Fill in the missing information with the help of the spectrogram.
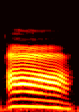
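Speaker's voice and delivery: long open आ, mouth wide and loud; vowel demo. Shown as a demonstration. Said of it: "जैसे".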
